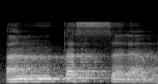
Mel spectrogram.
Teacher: انت میں نون ساکن کے بعد تا آنے کی وجہ سے اخفا ہو رہا ہے، کیونکہ تا حروف اخفا میں سے ہے، حمزہ کی آواز کو واضح طور پر ادا کرنا ہے انت، اور تا کو السلام کی سین سے ملا دینا ہے، یہاں پہ الف لام نہیں پڑھا جائے گا، ادغام شمسی ہوگا · لا الف مدہ ہے، 2 حرکات لمبا ہے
